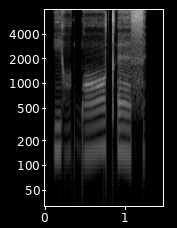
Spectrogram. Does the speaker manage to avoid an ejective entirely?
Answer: no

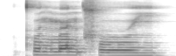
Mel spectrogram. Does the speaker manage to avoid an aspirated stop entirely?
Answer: no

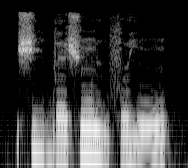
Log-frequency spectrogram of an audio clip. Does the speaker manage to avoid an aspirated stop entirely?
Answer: yes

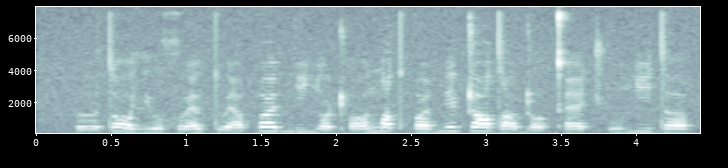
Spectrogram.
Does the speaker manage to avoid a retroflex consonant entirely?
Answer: no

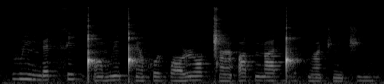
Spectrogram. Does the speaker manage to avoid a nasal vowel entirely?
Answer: no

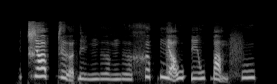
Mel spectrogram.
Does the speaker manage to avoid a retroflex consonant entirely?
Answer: yes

